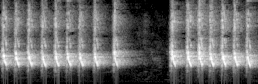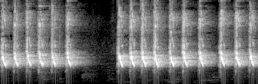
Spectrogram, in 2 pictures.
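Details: Jantrok-style cucak ijo (greater green leafbird) used as a training tutor: three fast bursts of uniform buzzy high chips, each about four per second, separated by short clean pauses.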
